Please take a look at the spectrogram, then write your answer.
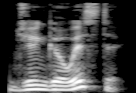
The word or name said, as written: jingoistic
